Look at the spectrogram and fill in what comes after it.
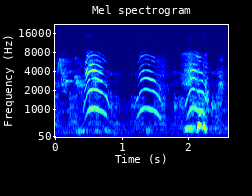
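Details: Tiny kitten from a nearby jungle, being coaxed to drink milk from a feeder bottle, lets out three drawn-out, arched meows about a second apart, with soft murmuring voices in the background.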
